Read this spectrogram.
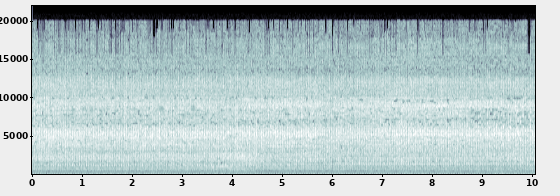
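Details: Renault Espace 2.0 dCi diesel at idle: rough, uneven tapping about three or four times per second over the clatter; abnormal engine noise.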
